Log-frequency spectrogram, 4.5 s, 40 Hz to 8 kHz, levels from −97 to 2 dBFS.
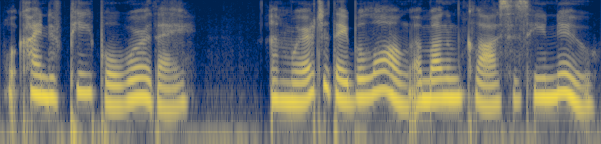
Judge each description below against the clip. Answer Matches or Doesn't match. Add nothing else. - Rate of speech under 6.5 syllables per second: Matches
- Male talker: Doesn't match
